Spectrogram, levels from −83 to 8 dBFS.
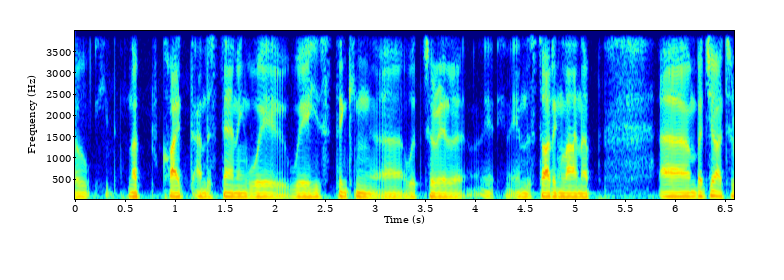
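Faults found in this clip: Short concealed packet loss at 4.94 to 5.00 s, just after "in the starting". Symptom: brief smear and wobble, about 40 ms. Component: receiver jitter buffer and decoder concealment. Mechanism: late or lost audio, gap filled by extending the preceding sound, then crossfaded back into real audio. Call path audible as a band limit with nothing above 4 kHz, which fits G.711 A-law at 64 kbps.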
